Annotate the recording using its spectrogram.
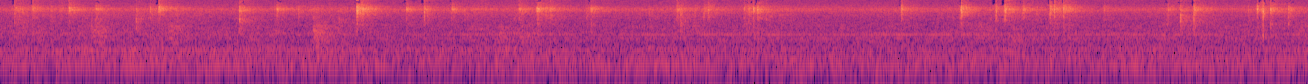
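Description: Faint, irregular light ticks and clicks over a low hiss as a small foam flying wing fitted with servos is handled and tilted about by hand.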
